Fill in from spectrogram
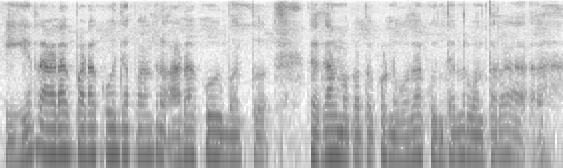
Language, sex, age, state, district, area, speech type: Kannada, male, 18-30, Karnataka, Haveri, rural, spontaneous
